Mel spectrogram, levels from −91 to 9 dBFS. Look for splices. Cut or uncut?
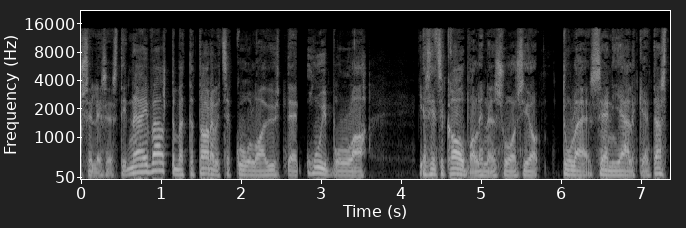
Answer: cut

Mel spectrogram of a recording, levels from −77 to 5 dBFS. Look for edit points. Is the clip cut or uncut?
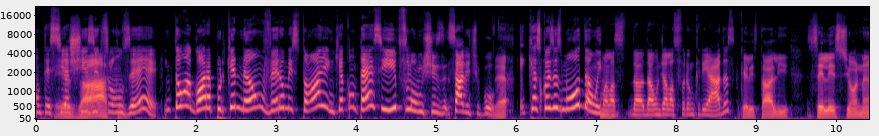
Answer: cut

